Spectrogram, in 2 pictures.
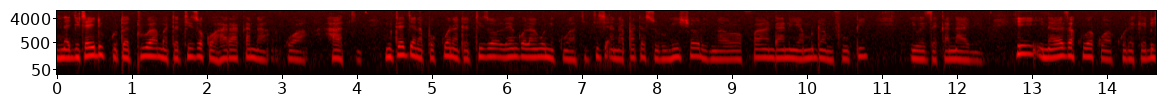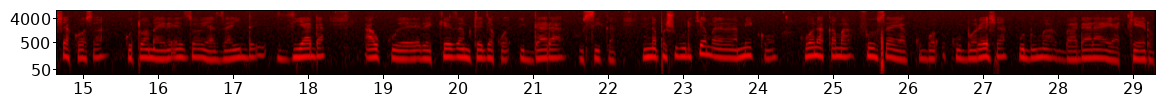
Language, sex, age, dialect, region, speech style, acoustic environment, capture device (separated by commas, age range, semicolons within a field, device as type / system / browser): Swahili, male, 25-34, Kenya - Nairobi Sheng-influenced, Kenya, excited, nature, desktop / Windows / Chrome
